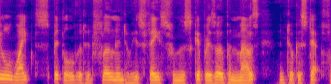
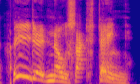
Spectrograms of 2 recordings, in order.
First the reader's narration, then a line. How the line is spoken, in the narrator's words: huge voice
